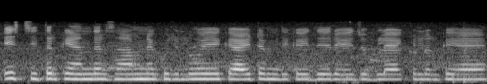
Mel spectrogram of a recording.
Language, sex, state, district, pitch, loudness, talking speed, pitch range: Hindi, female, Rajasthan, Bikaner, 240 Hz, -16 LUFS, 220 wpm, 235-250 Hz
